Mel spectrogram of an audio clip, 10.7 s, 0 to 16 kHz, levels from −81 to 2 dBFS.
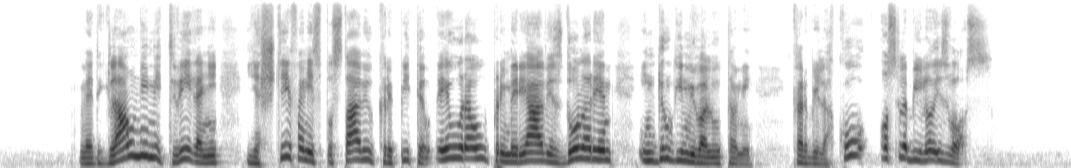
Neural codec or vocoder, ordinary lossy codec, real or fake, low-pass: codec, 44.1 kHz, 2.6 kbps, SNAC; none; fake; 14.4 kHz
